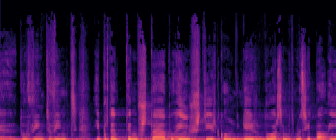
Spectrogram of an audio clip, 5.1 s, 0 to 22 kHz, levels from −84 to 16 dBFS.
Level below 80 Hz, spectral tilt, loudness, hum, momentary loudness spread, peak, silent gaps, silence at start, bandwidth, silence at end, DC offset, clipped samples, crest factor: -50 dBFS; -7 dB/octave; -17 LUFS; none; 7 LU; -2 dBFS; none; 0 s; 17 kHz; 0 s; under 0.1%; under 0.1%; 16 dB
